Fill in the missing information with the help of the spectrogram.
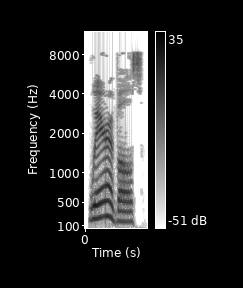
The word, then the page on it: wearables: British English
